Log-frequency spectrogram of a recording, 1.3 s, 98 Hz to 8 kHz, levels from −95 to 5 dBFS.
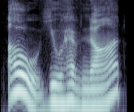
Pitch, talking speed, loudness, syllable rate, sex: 145 Hz, 180 wpm, -15 LUFS, 3.7 syllables/s, male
